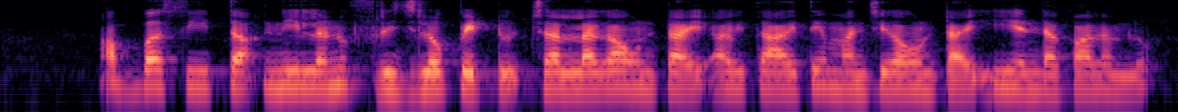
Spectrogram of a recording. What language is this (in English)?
Telugu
